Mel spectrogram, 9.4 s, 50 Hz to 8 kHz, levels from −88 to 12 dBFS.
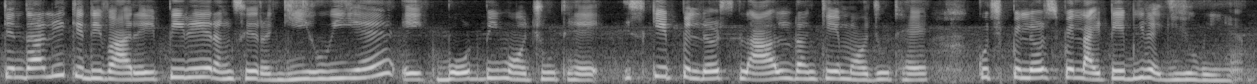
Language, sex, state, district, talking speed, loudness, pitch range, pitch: Hindi, female, Chhattisgarh, Balrampur, 185 wpm, -14 LUFS, 225-290 Hz, 255 Hz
